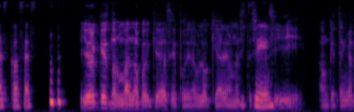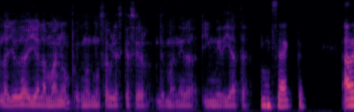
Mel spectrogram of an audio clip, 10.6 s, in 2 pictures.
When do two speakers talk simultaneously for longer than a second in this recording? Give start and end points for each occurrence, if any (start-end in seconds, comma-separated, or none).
none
